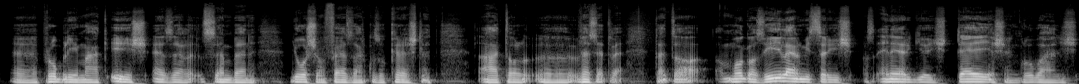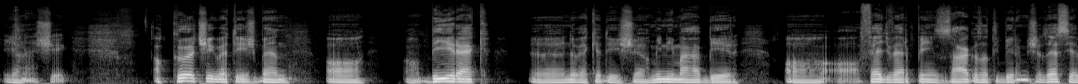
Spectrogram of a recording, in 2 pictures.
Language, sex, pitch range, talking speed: Hungarian, male, 105-125 Hz, 115 wpm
